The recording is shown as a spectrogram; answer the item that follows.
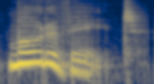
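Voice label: "motivate", English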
